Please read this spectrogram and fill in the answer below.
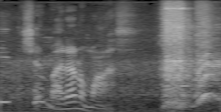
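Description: People talking, with a short burst of hiss near the end over a faint steady low hum.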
